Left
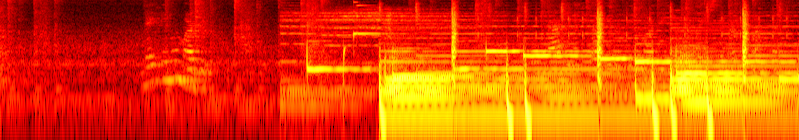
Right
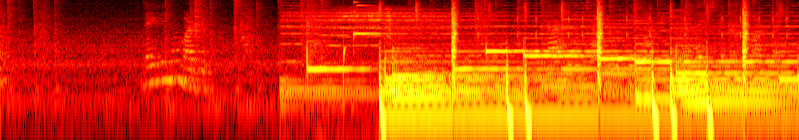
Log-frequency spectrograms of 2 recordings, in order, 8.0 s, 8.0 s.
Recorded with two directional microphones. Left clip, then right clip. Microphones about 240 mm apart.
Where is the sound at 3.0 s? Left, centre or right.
Centre.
